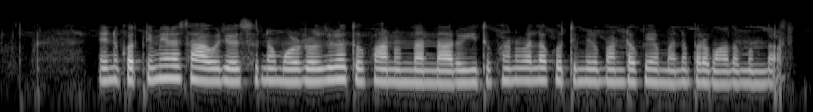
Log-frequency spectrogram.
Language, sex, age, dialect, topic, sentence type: Telugu, female, 25-30, Telangana, agriculture, question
